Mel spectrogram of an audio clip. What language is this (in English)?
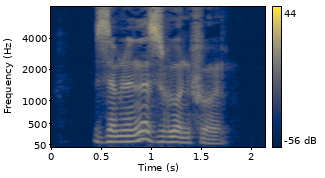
Kabyle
